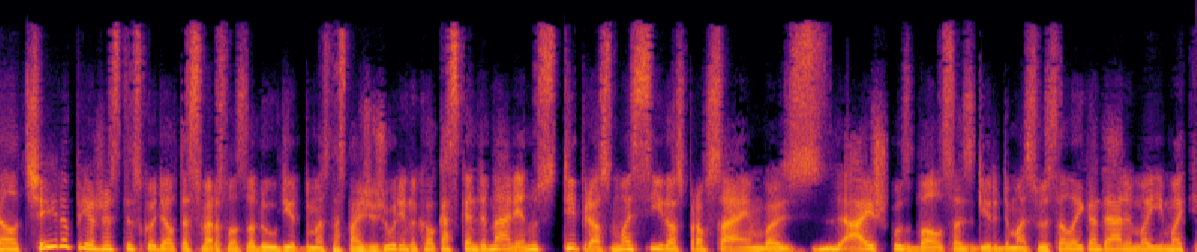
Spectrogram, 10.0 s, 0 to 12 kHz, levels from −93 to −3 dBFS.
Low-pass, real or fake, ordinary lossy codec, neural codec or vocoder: 10.8 kHz; fake; AAC, 32 kbps; codec, 24 kHz, 0.9 kbps, WavTokenizer, large speech release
